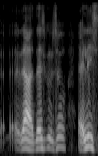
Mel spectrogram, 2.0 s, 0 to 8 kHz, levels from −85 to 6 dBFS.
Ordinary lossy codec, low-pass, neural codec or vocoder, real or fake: none; 7.2 kHz; none; real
